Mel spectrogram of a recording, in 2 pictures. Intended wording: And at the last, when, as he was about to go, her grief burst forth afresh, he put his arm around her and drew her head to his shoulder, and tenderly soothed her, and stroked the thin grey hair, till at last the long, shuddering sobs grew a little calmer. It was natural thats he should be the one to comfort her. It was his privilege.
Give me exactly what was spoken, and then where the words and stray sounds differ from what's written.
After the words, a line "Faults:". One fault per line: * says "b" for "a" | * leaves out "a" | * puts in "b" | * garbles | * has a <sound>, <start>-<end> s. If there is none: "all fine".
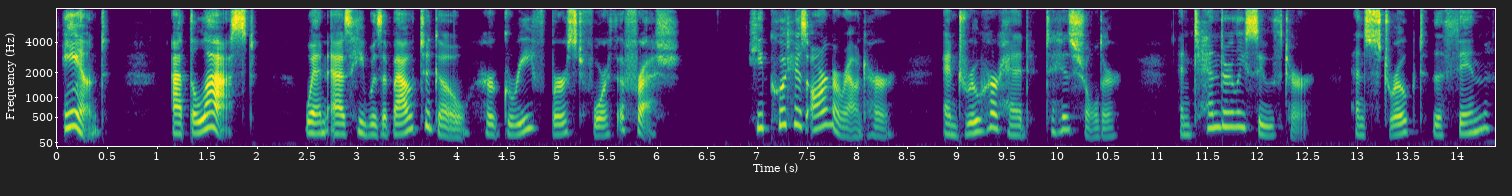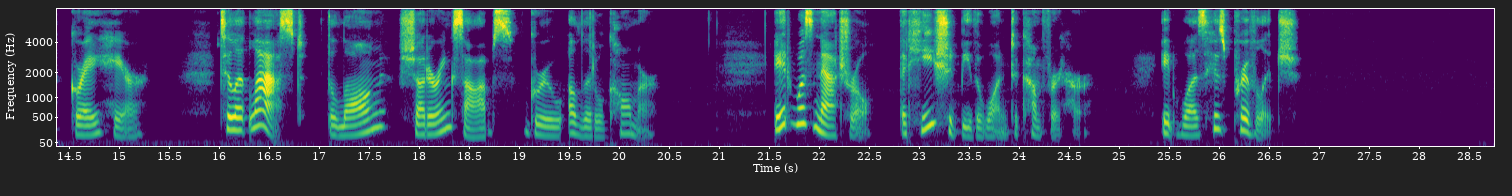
And at the last, when, as he was about to go, her grief burst forth afresh, he put his arm around her and drew her head to his shoulder, and tenderly soothed her, and stroked the thin grey hair, till at last the long, shuddering sobs grew a little calmer. It was natural that he should be the one to comfort her. It was his privilege.
Faults:
* says "that" for "thats"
